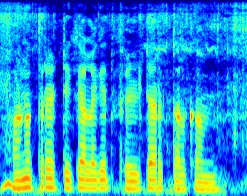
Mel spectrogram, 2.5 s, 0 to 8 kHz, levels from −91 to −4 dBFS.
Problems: constant background noise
